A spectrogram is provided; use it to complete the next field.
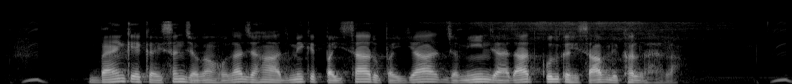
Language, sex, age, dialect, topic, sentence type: Bhojpuri, male, 18-24, Western, banking, statement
